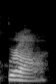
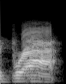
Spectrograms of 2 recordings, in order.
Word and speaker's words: bra: and it goes where they put a w right in the middle of a bra you know and it's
